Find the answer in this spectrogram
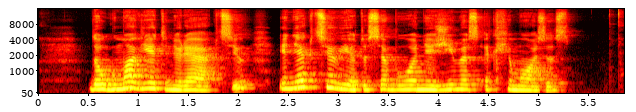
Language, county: Lithuanian, Vilnius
